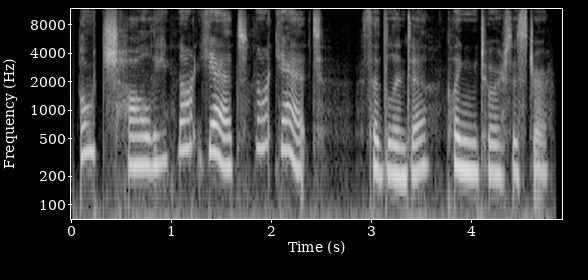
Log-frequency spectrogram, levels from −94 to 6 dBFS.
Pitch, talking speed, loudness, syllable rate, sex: 275 Hz, 145 wpm, -19 LUFS, 4.0 syllables/s, female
